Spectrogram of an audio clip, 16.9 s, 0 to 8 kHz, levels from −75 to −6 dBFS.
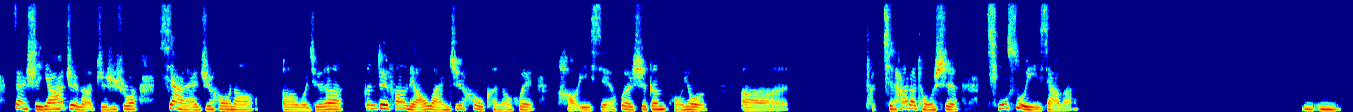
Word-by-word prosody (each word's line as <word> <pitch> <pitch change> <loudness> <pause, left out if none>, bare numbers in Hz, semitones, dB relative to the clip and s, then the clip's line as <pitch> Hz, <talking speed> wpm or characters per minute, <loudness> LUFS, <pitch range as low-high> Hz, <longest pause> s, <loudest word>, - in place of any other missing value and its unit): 暂 270 -4 0
时 215 -3 +4
压 225 +3 +3
制 260 -2 +3
的。 195 -2 0
只 195 -1 -3
是 215 +2 -1
说 225 0 +1 0.3
下 265 -5 +2
来 195 -1 -1
之 220 +2 0
后 220 -1 +1
呢， 195 -1 0 0.4
呃， 190 -2 -2
我 185 -1 -2
觉 195 +3 -1
得 215 0 +3 0.2
跟 260 0 -3
对 275 -1 +8
方 255 -1 0
聊 190 -2 +3
完 200 -4 +1
之 245 +4 -2
后 230 -1 -1
可 200 0 -6
能 185 +1 -5
会 200 -2 -1 0.3
好 170 -2 -5
一 180 - 0
些， 185 +1 -4
或 235 +3 -1
者 205 - +2
是 210 +2 +1
跟 220 +1 +3
朋 190 -4 -4
友 200 -3 +2 0.4
呃， 175 -2 -3 1.0
同 - - -12
其 - - 0
他 250 +3 0
的 260 -1 +3
同 200 -4 +1
事 210 -2 +2 0.3
倾 280 +1 -1
诉 315 -4 +4
一 200 -2 +3
下 195 -3 -3
吧。 - - -7 2.9
嗯 225 -1 -2
嗯。 220 -1 0
215 Hz, 175 characters per minute, -20 LUFS, 195-230 Hz, 2.9 s, 对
